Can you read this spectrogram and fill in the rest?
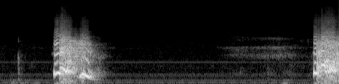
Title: Flu sneezing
